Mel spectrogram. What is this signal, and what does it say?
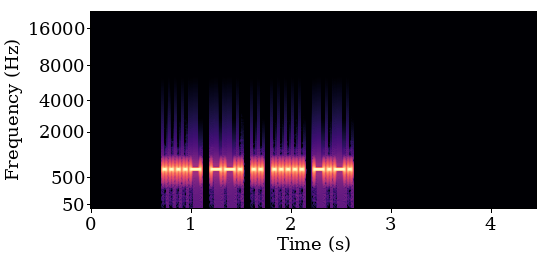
Morse code, heard as a keyed tone, about 36 wpm, 690 Hz. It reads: 4GI5C
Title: Code Groups - 5 Letter:Numbers - 35wpm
